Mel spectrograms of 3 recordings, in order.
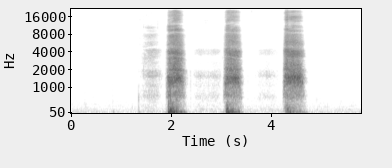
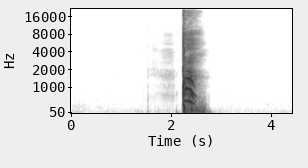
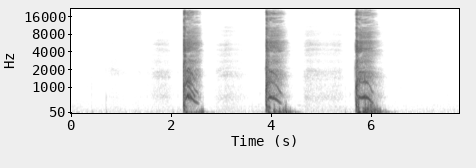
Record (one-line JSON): {"exhalation_length": "5.8 s", "exhalation_amplitude": 4957, "exhalation_signal_mean_std_ratio": 0.34, "cough_length": "4.4 s", "cough_amplitude": 32768, "cough_signal_mean_std_ratio": 0.2, "three_cough_length": "7.8 s", "three_cough_amplitude": 17650, "three_cough_signal_mean_std_ratio": 0.29, "survey_phase": "beta (2021-08-13 to 2022-03-07)", "age": "45-64", "gender": "Female", "wearing_mask": "No", "symptom_none": true, "smoker_status": "Never smoked", "respiratory_condition_asthma": false, "respiratory_condition_other": false, "recruitment_source": "REACT", "submission_delay": "1 day", "covid_test_result": "Negative", "covid_test_method": "RT-qPCR", "influenza_a_test_result": "Negative", "influenza_b_test_result": "Negative"}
